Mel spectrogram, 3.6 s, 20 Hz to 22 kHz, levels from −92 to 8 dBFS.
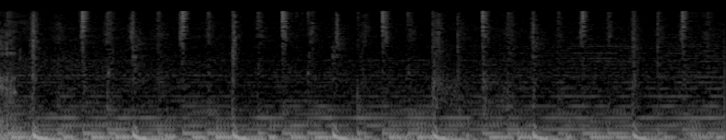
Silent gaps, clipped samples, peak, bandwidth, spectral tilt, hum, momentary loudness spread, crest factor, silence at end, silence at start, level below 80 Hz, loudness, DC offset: none; under 0.1%; -26 dBFS; 16 kHz; -7 dB/octave; none; 5 LU; 14 dB; 0 s; 0 s; -46 dBFS; -43 LUFS; under 0.1%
